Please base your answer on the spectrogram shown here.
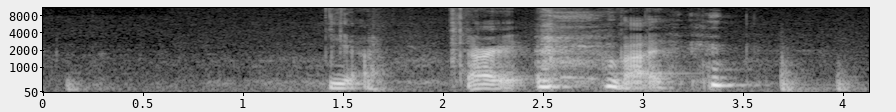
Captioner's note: laughs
